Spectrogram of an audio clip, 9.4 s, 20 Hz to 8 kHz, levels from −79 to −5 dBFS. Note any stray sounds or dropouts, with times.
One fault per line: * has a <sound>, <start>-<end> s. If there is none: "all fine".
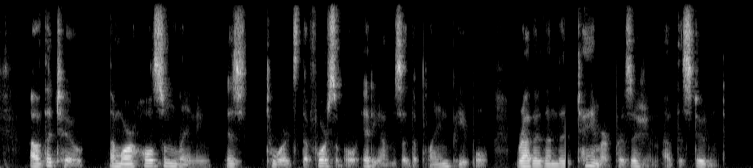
* has a dropout, 7.1-7.1 s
